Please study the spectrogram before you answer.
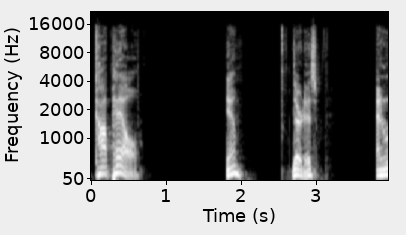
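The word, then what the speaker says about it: Coppell: Here's Capel, which is pronounced Capel, not Cppel, as I found out when I moved there as a child in '91.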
